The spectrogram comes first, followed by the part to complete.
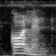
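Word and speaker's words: column: है तो am silent होता है, एम का उच्चारण नहीं करते। For example कॉलन, कॉलन।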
